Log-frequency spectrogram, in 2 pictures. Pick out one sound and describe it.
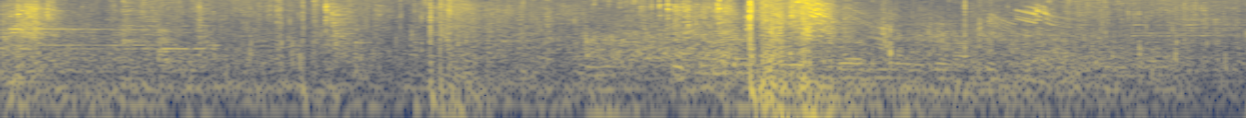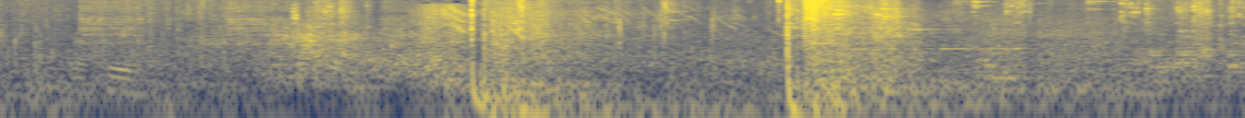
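Heavy guns fire with deep booming blasts.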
